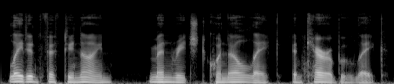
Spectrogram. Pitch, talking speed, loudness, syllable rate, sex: 100 Hz, 165 wpm, -21 LUFS, 4.8 syllables/s, male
